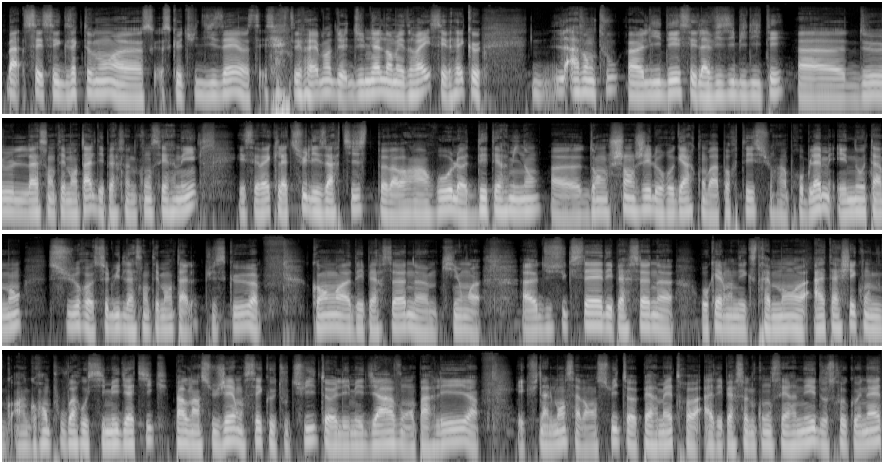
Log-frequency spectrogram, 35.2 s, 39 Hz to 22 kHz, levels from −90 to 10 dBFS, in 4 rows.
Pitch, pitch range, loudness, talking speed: 115 Hz, 105-120 Hz, -18 LUFS, 195 wpm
